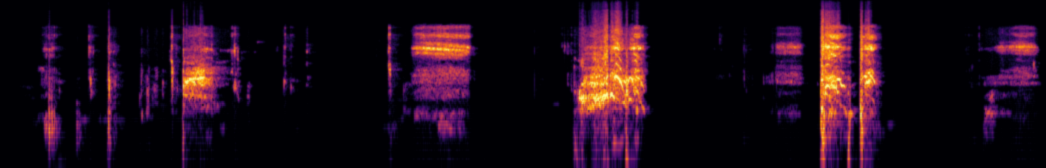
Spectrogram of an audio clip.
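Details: Several sharp, harsh cough bursts and throat-clearing between quiet pauses while eating very spicy baso aci with quail eggs during a mukbang; coughing set off by the spicy food.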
